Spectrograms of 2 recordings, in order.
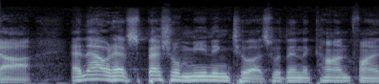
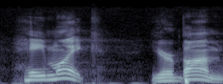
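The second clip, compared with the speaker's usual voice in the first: put-on higher-pitched Buffalo accent; 4 semitones higher than usual. Showing how mom would talk: imitating mom's Buffalo accent. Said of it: "That's just our accent".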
